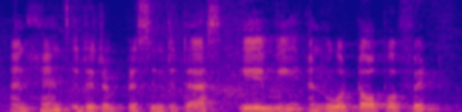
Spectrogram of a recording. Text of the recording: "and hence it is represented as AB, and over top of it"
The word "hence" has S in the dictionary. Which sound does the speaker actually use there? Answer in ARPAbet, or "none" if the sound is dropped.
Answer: S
